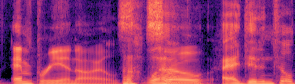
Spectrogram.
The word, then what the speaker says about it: Empyrean: think next up is the title imperion Isles Eman Isles and Peter says empan ises so I did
